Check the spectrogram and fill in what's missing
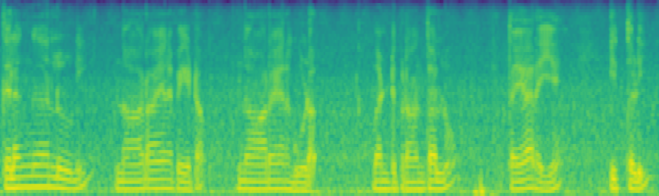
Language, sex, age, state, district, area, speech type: Telugu, male, 18-30, Telangana, Nagarkurnool, urban, spontaneous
